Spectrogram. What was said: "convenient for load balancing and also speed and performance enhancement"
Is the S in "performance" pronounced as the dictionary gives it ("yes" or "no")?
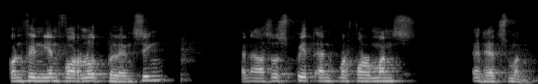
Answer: yes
